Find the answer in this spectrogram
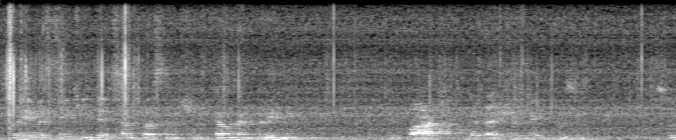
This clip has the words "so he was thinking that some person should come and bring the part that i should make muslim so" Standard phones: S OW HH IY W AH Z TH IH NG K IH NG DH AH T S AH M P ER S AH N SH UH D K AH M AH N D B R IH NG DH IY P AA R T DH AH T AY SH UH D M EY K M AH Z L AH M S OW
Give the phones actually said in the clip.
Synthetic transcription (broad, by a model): S OW HH IY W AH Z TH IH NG K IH NG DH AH T S AH M P ER S AH N SH UH D K AH M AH N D B R IH NG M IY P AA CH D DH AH T AY SH UH D M EY K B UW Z AH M S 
